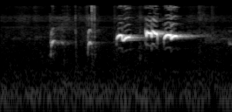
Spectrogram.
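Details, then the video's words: Sooty-headed bulbul used as a lure: two faint clicks lead into a loud, rich whistled phrase that rises and then falls in pitch, with no other sounds. "Kutilang Gacor Pancingan"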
